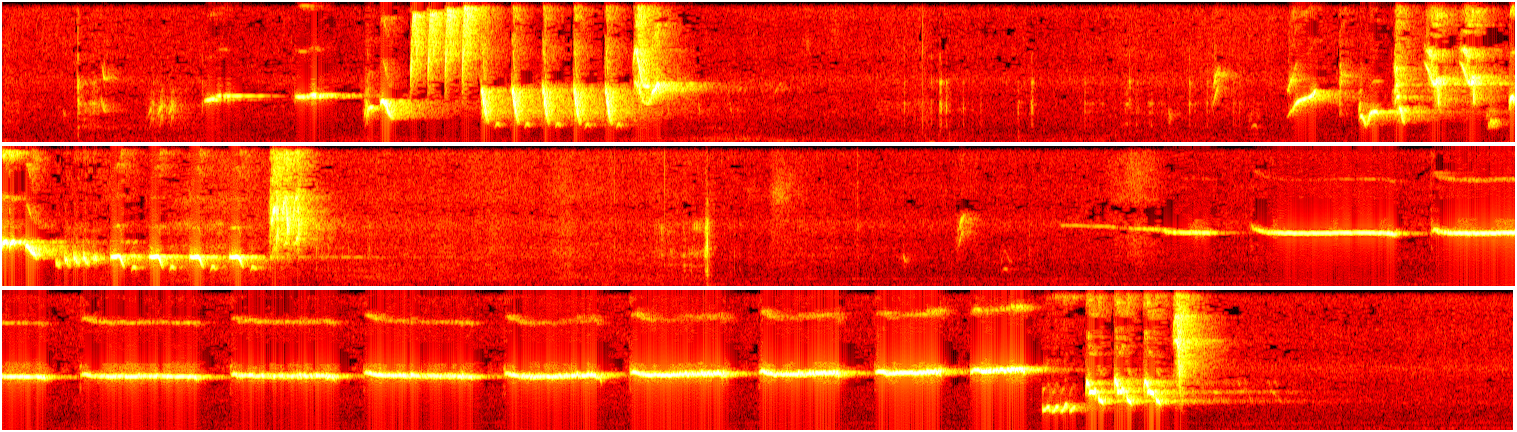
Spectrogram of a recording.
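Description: A small songbird sings close by in loud, rapid bursts of trills and rattling notes, with pauses between phrases.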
